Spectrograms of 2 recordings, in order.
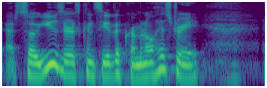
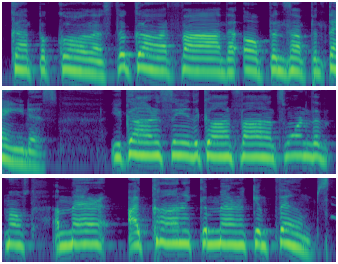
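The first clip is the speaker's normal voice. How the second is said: hammed-up mock Italian-American accent, higher; lightly put-on Godfather-style Italian accent; bad Italian accent; 6 semitones higher than usual. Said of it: "Sorry, that's such a bad accent".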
